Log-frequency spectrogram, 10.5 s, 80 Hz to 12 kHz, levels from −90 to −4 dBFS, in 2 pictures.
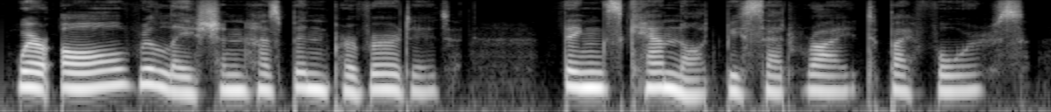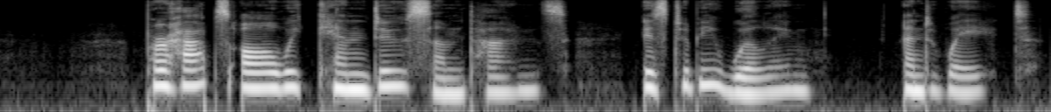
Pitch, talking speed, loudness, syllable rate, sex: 220 Hz, 150 wpm, -18 LUFS, 4.6 syllables/s, female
